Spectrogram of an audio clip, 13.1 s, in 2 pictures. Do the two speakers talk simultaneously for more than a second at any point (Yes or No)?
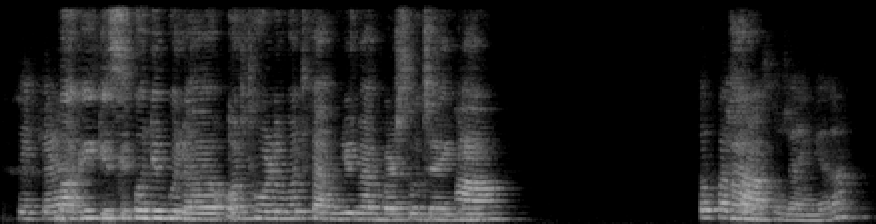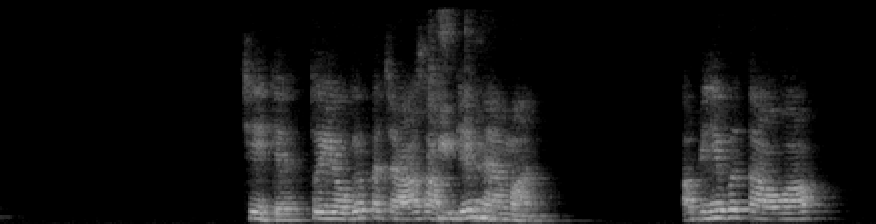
No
